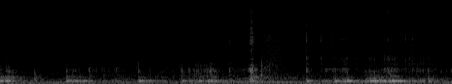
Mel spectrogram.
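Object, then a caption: Hard plastic carrying case. Long fingernails tap and scratch the lid of a medium black and red hard plastic carrying case, hollow and closed, held on one hand. Soft, hollow low-pitched taps mix with faint scratching and patter. The sound stays quiet and close throughout.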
